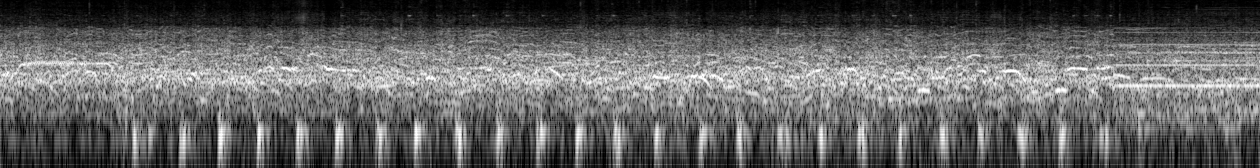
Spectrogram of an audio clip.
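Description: A large crowd chants in rhythm.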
